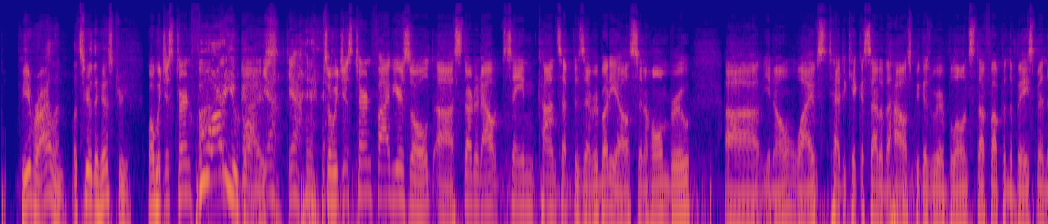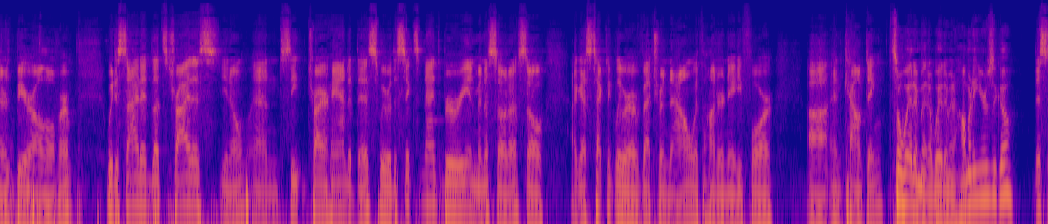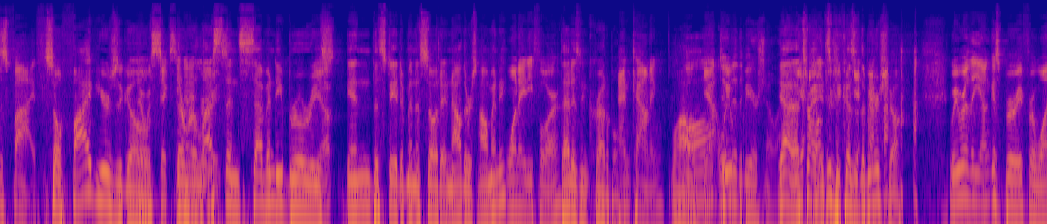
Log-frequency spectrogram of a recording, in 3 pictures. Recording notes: The Beer Show took the show on the road to broadcast live from Thirty Bales in Hopkins!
